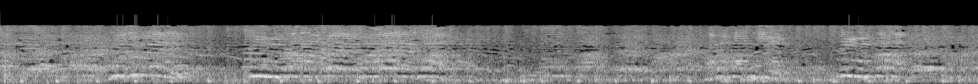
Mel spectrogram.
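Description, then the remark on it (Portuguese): A partying crowd shouts its war cry together, loud and sustained, with rising and falling chanted yells repeating in waves over a dense roar of many voices. “A galera acorda, aí ó, o grito de guerra.”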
